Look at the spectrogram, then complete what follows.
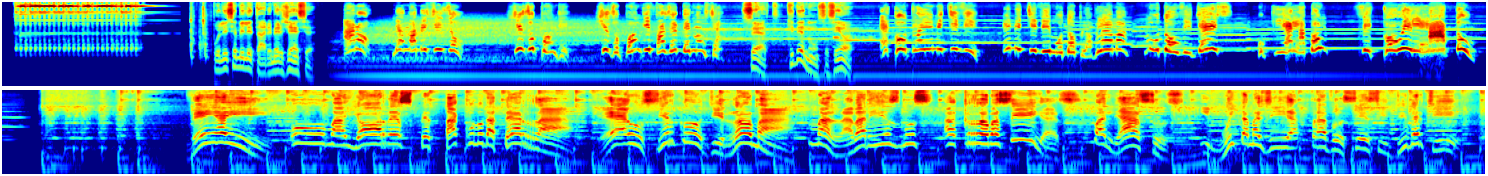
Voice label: Loc Voz Caricata

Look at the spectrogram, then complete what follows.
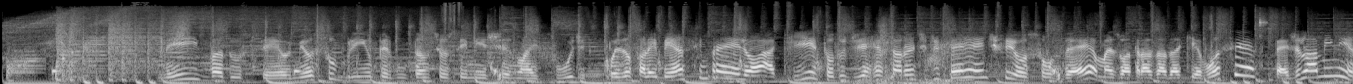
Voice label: Personagem popular conversada

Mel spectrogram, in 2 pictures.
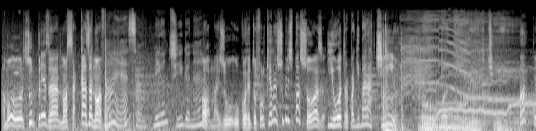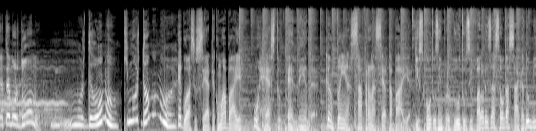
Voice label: Spot; Bayer

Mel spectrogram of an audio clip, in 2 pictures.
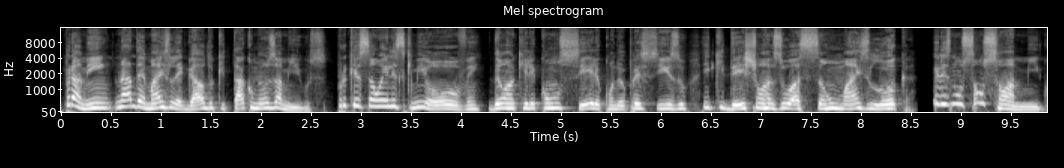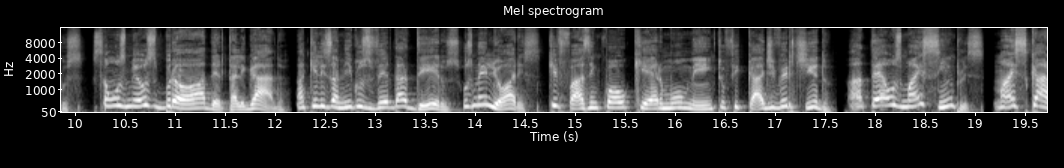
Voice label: Locução; Ruffles

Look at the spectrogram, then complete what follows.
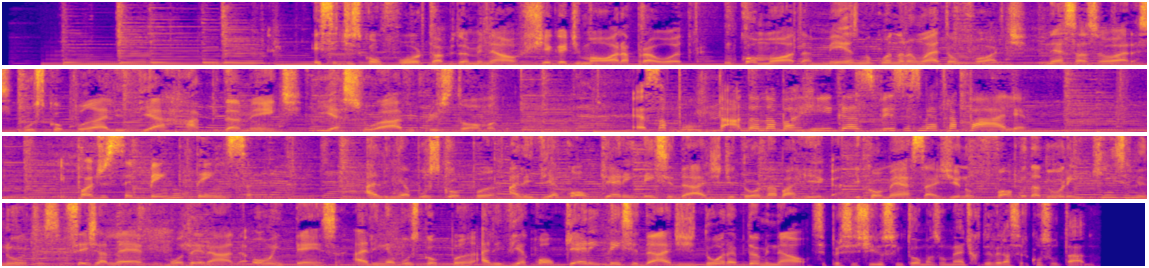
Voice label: Comercial; Buscopan

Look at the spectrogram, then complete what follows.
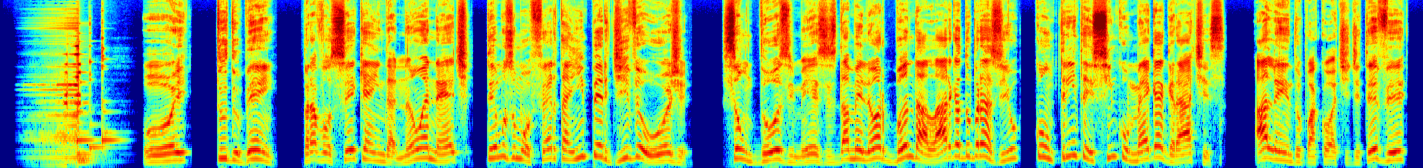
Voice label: Espera Telefônica; NET

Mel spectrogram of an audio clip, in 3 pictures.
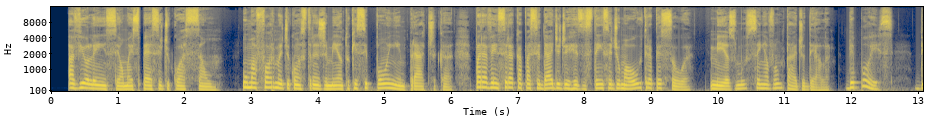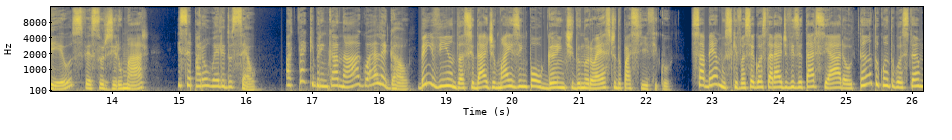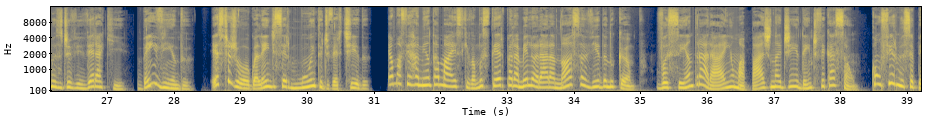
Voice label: Portfolio Narracoes

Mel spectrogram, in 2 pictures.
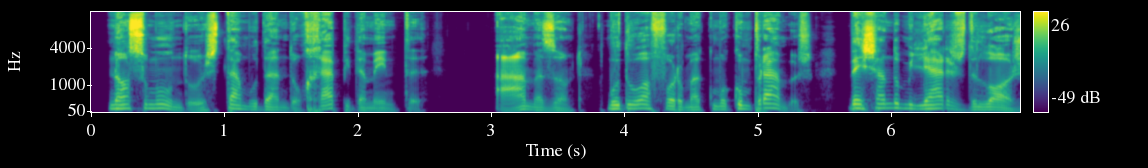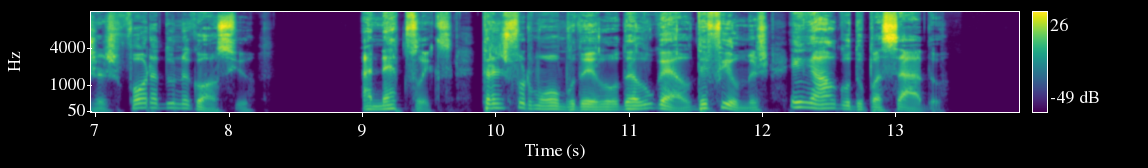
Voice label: Spot EU PT; Nosso Mundo

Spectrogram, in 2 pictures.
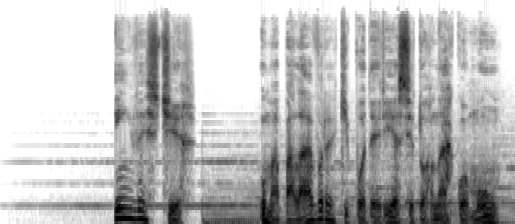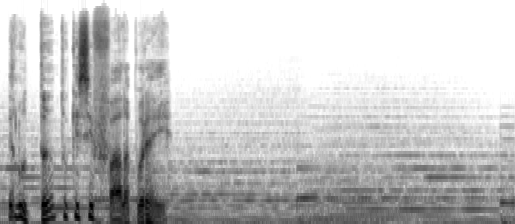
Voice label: Institucional; Adbank

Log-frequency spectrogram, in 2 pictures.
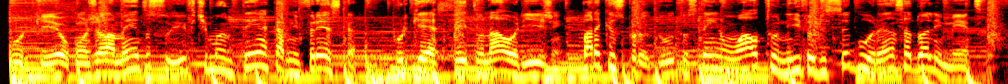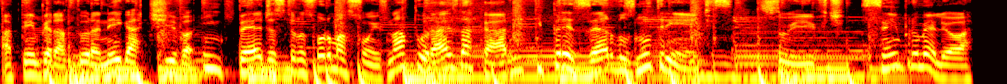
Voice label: Clássica; Congelamento Swift

